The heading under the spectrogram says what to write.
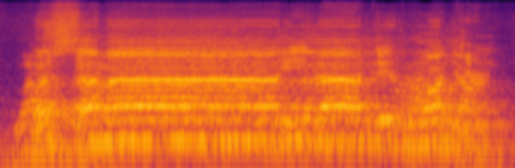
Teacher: Jangan baca raja'i, ya, jangan baca i. Disukunkan.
